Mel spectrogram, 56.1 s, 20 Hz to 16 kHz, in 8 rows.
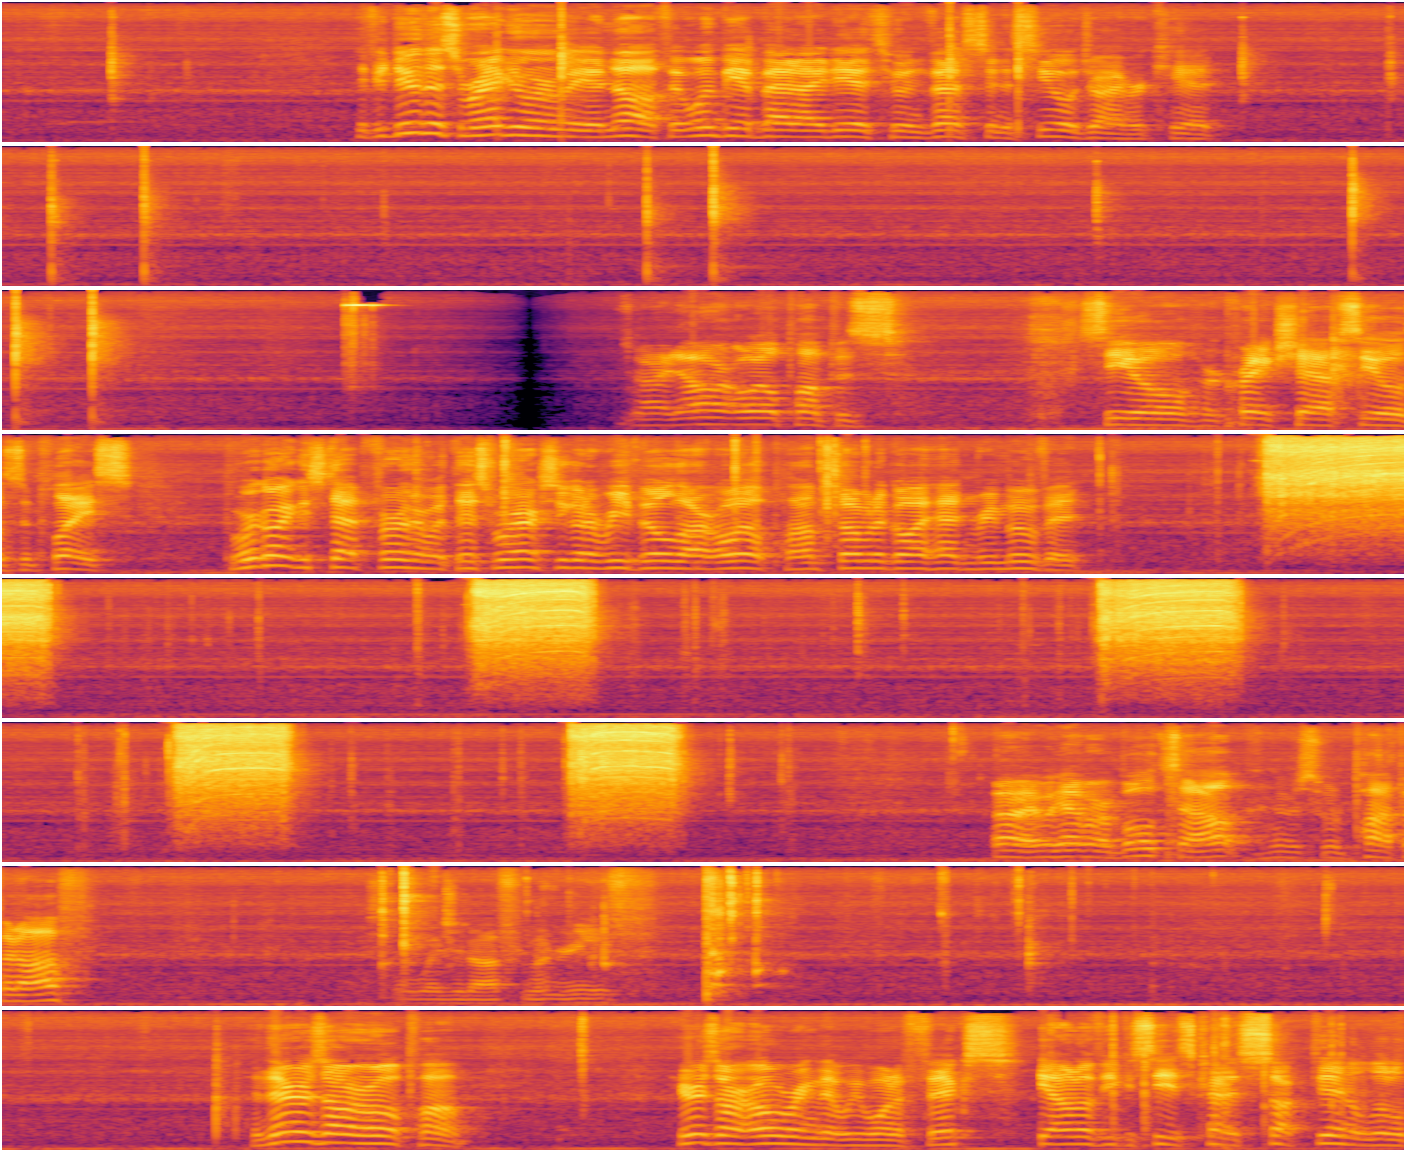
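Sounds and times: power drill bursts: 0:27.3 - 0:28.4, 0:30.3 - 0:31.2, 0:33.5 - 0:34.4, 0:35.9 - 0:36.7, 0:37.8 - 0:38.6.

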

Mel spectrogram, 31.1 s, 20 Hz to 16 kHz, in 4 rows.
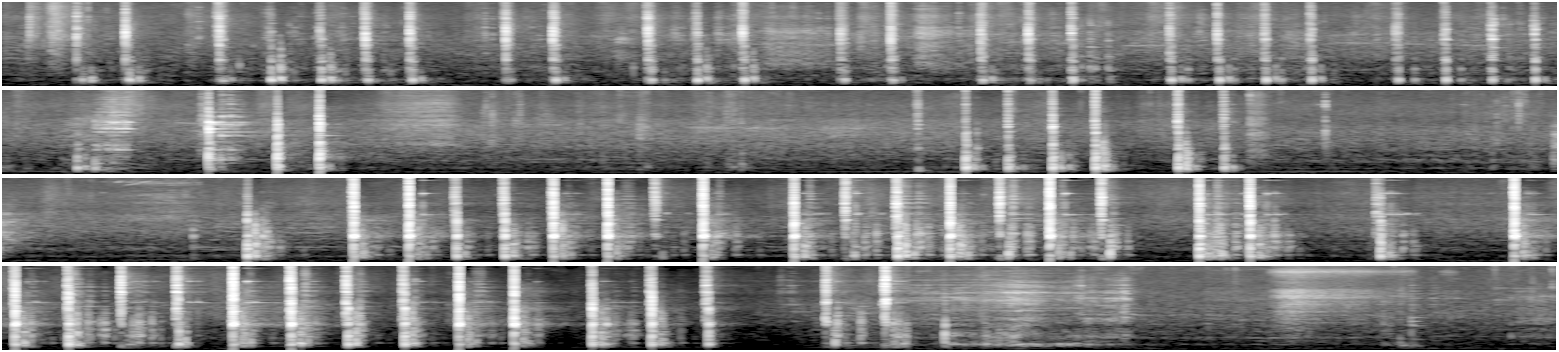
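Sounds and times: cleaver chopping on wooden block: 0:12.4 - 0:14.0, 0:16.8 - 0:27.9
blade scraping across wooden block: 0:27.4 - 0:29.1.

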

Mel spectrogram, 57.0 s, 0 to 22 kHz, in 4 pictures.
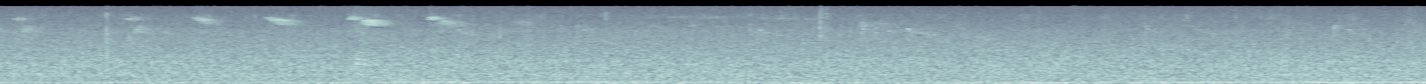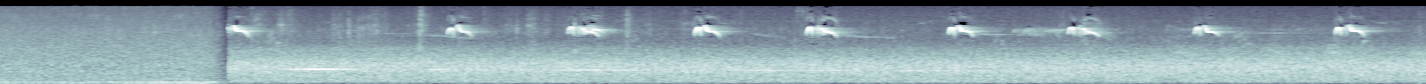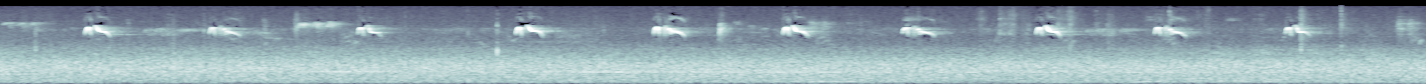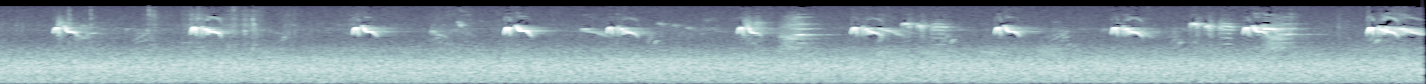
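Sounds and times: background hiss: 0:00.0 - 0:57.0
bird chirping: 0:16.6 - 0:19.2, 0:20.0 - 0:20.6.

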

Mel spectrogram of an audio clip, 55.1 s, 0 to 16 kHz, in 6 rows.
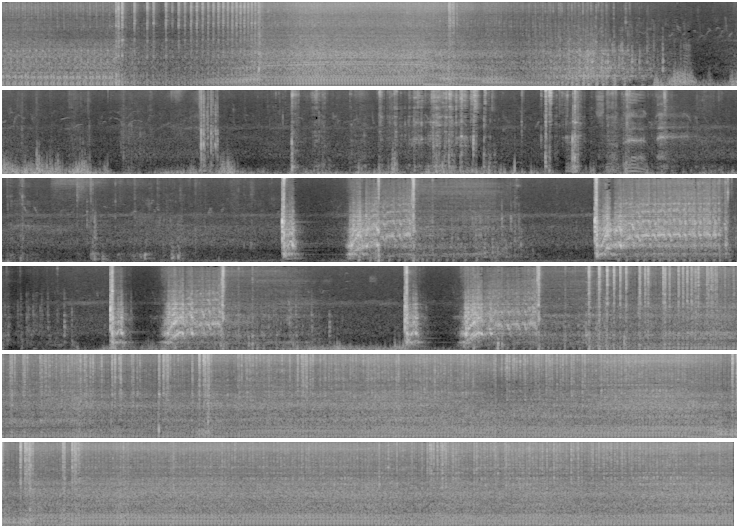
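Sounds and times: lawn tractor engine running: 0:00.0 - 0:08.6, 0:22.7 - 0:25.1, 0:25.8 - 0:31.6, 0:32.6 - 0:55.0
electric starter cranking engine: 0:01.3 - 0:08.5, 0:22.7 - 0:25.0, 0:25.8 - 0:28.4, 0:29.0 - 0:31.6, 0:32.6 - 0:55.0.

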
